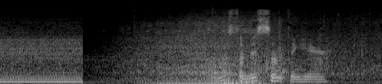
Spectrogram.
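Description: Rain falls outdoors.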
